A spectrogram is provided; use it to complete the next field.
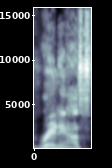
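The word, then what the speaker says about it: Rheneas: friend he says that the correct way to pronounce Renaissance name is renas like like Russian and Morris said it but you know to make it easier we're just gonna call him uh Renea so the way we're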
